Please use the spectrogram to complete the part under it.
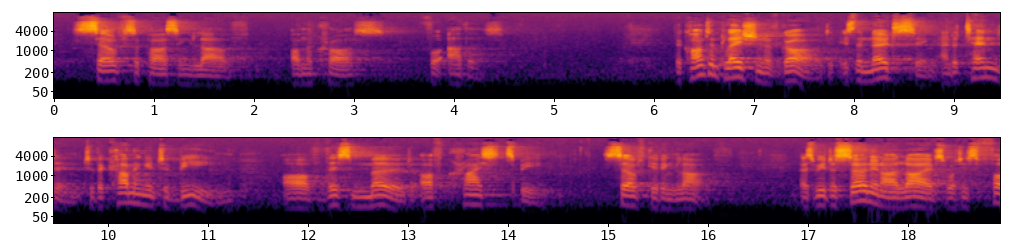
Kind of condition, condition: setting, large echoing room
